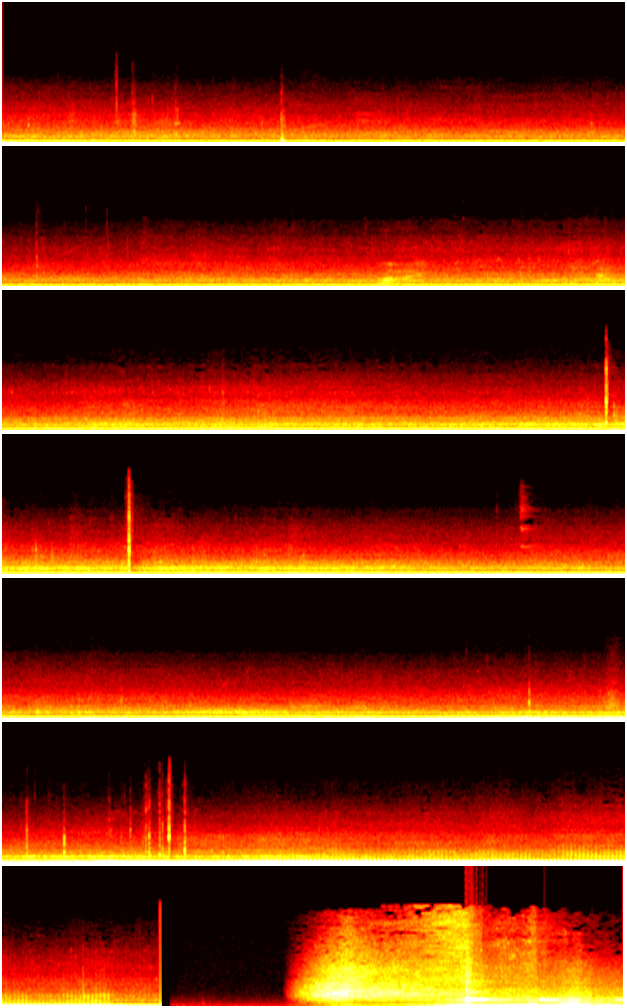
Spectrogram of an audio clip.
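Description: City road traffic heard while walking: a steady low rumble of passing cars. A louder engine hum builds over the last several seconds, then the sound cuts off abruptly just before the end.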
